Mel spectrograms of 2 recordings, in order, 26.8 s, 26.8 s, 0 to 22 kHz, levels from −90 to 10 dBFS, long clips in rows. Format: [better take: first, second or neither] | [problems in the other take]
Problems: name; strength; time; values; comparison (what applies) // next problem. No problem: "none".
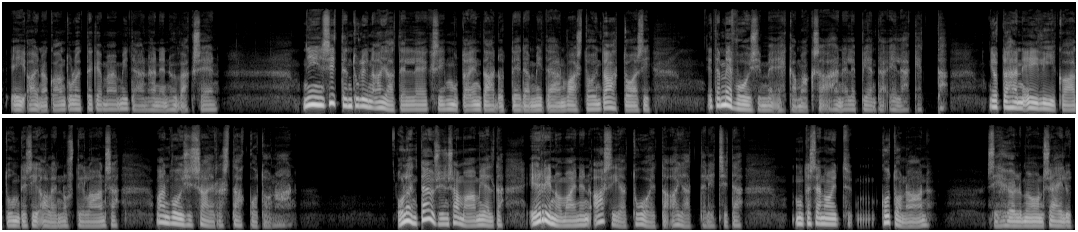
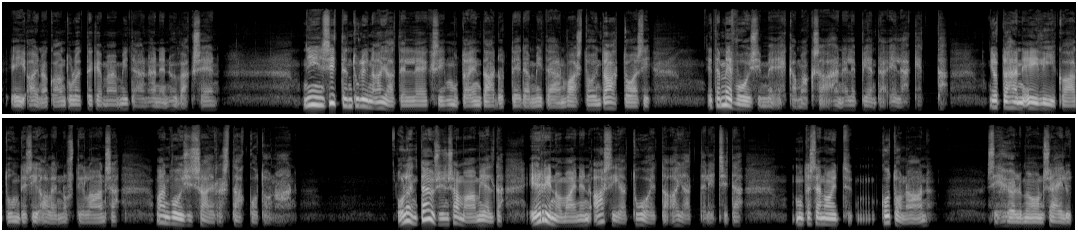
first | thin; somewhat; fading below 300 Hz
